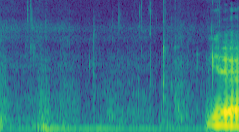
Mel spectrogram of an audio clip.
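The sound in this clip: Crunchy chewing of Pringles crisps eaten with whipped cream, faint and irregular, before a voice begins talking near the end.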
